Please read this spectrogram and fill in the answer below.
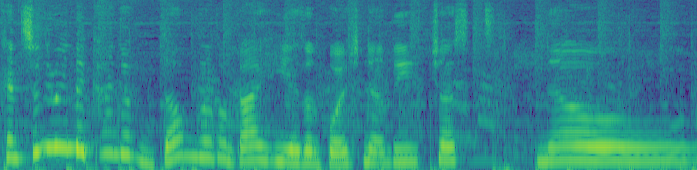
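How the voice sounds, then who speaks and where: Music plays in the background as a woman speaks at a fairly slow pace. Her voice makes very wide pitch swings. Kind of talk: video essay commentary.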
